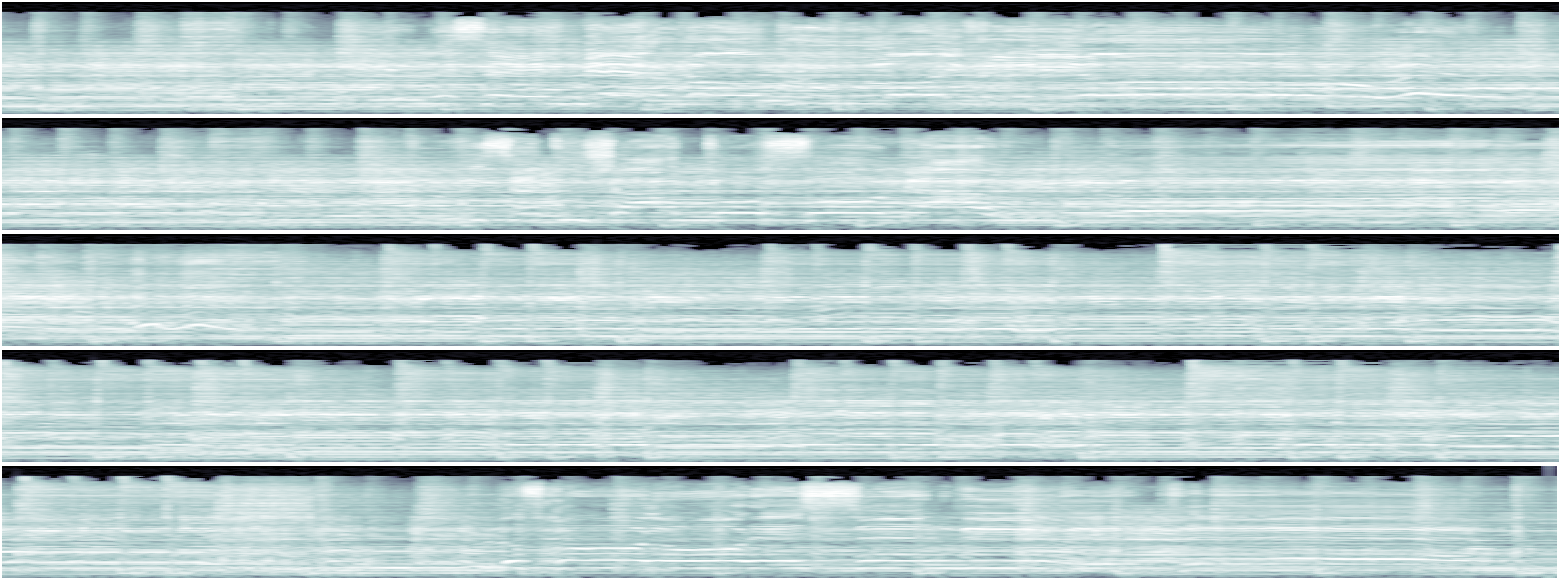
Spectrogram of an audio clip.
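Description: Live rock band playing: electric guitars, bass and drums, with a singing voice over them.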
